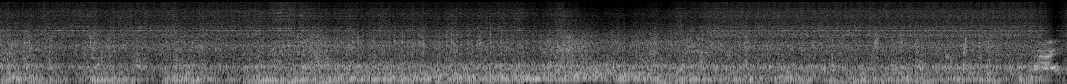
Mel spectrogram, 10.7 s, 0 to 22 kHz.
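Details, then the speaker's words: 1934 Ford Tudor, cold start just after fitting a freshly rebuilt Rochester carb: idles steadily at a low, slightly lumpy beat without stalling; already sounds better, idle air mixture still to be set once warm; old plug wires suspected. "we gotta let it warm up before we set the idle air mixture but it already sounds like it's a little better"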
